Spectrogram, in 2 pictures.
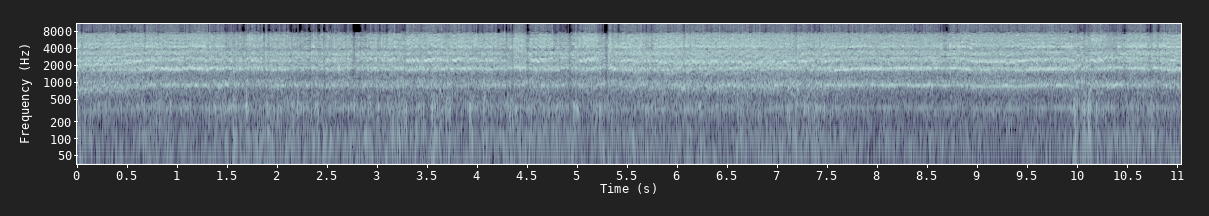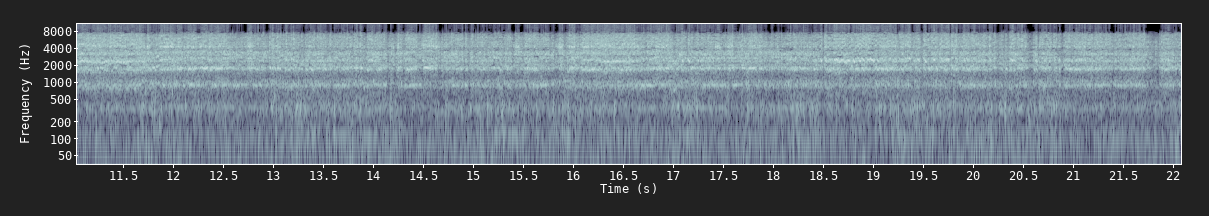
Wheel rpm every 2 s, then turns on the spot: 210, 230, 220, 220, 230, 230, 230, 230, 230, 230, 230.
none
